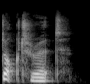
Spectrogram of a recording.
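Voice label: "doctorate", British English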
